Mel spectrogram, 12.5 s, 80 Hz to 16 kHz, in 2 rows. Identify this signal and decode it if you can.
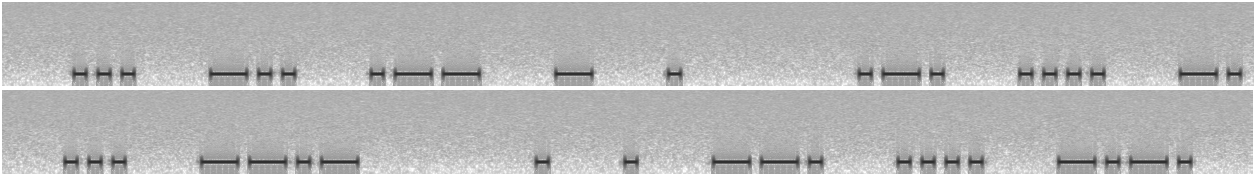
Morse code (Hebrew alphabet), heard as a keyed tone, machine-sent, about 20 wpm, spaced as for 14 wpm, 520 Hz. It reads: שדצתו רחנשק ווגחס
